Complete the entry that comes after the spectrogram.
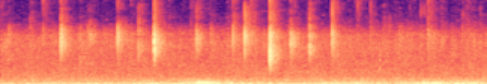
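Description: Rain falling steadily in a thunderstorm, with irregular sharp taps of drops hitting a nearby surface.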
